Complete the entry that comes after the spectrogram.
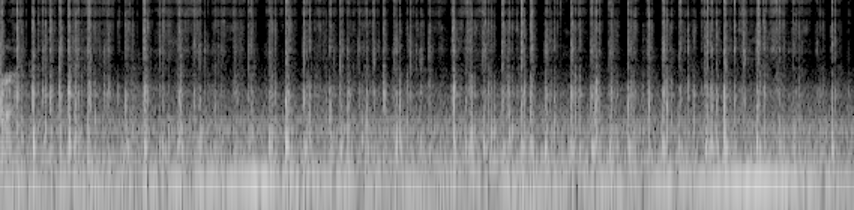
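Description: A full-size, hollow, inflated soccer ball with yellow and white synthetic leather panels is held in the lap and tapped and scratched with fingertips and short nails. Quick, irregular soft taps and scratchy brushes patter on continuously over a steady low hum.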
